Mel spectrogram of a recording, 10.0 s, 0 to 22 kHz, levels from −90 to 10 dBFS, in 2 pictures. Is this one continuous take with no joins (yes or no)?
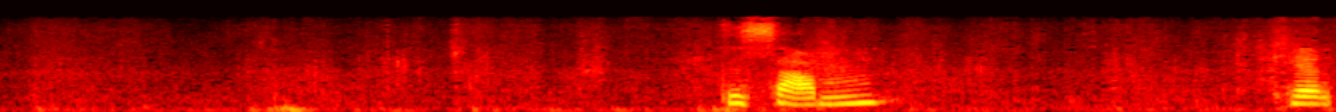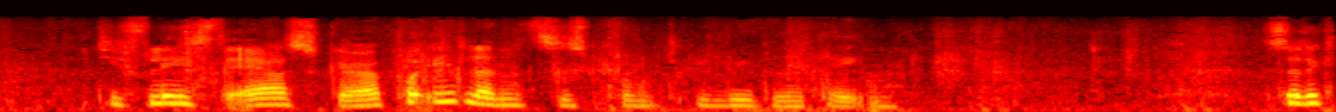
yes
